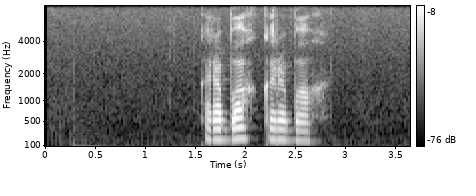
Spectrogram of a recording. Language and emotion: Russian, neutral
